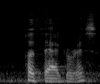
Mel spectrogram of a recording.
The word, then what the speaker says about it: Pythagoras: differently because this person, Pythagoras, lived 2,500 years ago. So nobody really knows exactly how to say his name. I'm going with Pythagoras. Some people say Pythagoras because of the Y.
